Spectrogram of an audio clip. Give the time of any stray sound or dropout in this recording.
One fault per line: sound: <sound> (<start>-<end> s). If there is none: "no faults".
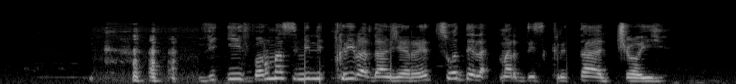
sound: laugh (1.0-1.8 s)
